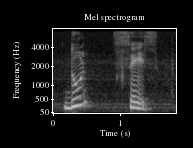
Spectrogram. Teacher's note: Su mayor fuerza de voz recae en la penúltima sílaba. Entonces es una palabra grave.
